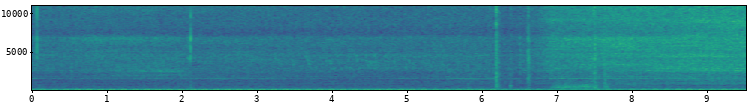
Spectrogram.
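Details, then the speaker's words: Chevrolet Suburban whose racket turned out to be the AC compressor on its own belt, not the engine: now a steady, even idle with a smooth pulse and no knocks or rattles; normal idle. "running good no more noise I'll talk about this in a second here the racket one away she running good thank God"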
